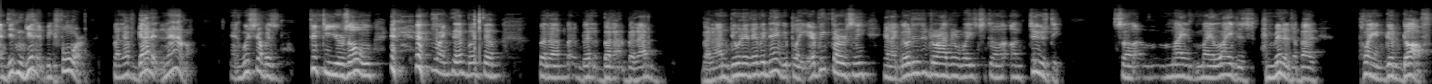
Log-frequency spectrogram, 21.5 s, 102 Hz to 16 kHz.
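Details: 74-year-old male veteran with non-fluent aphasia after a stroke 7 years ago; initially unable to read, speak or write, now speaking after long-term speech therapy; non-fluent aphasia.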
